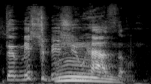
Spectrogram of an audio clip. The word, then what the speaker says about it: Mishipeshu: How do you say it again? – Mishipeshu.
